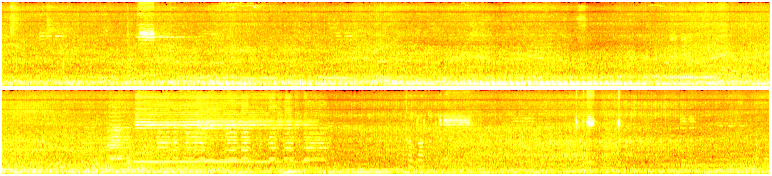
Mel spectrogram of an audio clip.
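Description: Traffic noise from trucks and buses queued in a jam, a steady low engine rumble that grows louder in the first half. A little past halfway a vehicle horn sounds for about three seconds, partly broken into short honks.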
